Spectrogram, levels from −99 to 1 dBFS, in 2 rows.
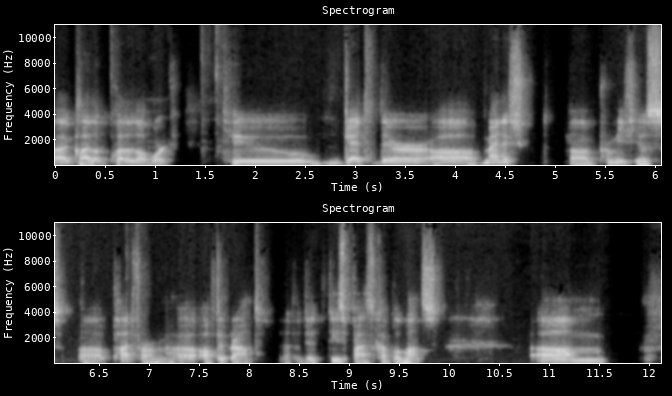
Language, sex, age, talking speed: English, male, 40-59, 135 wpm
